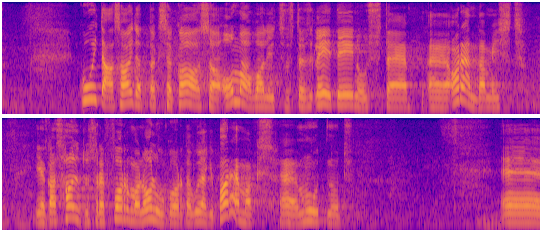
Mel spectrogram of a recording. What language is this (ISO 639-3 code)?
est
